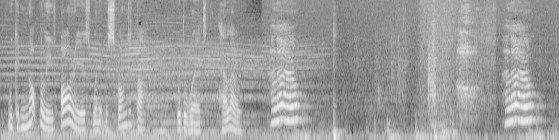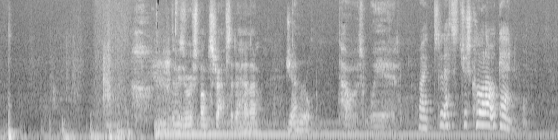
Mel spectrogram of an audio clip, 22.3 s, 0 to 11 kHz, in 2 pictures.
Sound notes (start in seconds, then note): 8.8 ghostly Voice; 13.1 ghostly Voice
